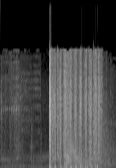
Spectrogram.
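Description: A gun fires in a rapid, loud burst.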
